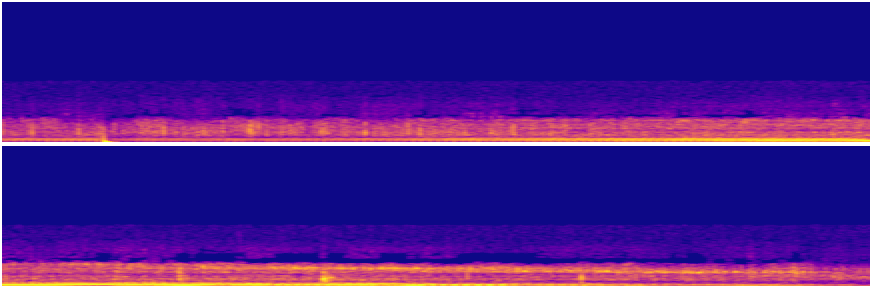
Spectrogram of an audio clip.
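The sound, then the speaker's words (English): A car rolls up with its engine running, a steady low rumble that swells and drops in pitch as it slows and settles into an idle. A brief knock sounds near the start; no one speaks. “Oh, here's the car.”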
